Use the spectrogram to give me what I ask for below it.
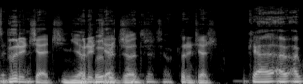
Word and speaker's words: Buttigieg: It's Buttigieg. Yeah, Buttigieg. Buttigieg. Okay, I've got to figure that out. I talked to a radio host in that market who told me that Pete Buttigieg, when he interviewed him for the first time,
